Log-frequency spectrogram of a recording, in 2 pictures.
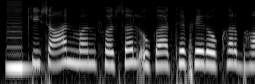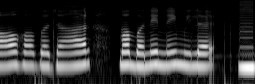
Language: Chhattisgarhi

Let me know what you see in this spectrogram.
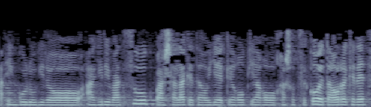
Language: Basque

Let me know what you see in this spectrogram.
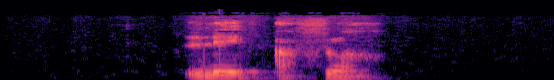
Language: Gen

